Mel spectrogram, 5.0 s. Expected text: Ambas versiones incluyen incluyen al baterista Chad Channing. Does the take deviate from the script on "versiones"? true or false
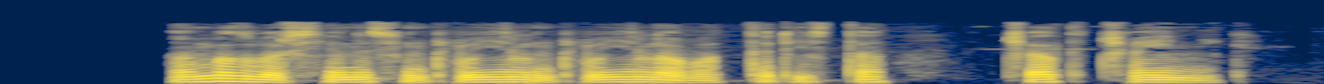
false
